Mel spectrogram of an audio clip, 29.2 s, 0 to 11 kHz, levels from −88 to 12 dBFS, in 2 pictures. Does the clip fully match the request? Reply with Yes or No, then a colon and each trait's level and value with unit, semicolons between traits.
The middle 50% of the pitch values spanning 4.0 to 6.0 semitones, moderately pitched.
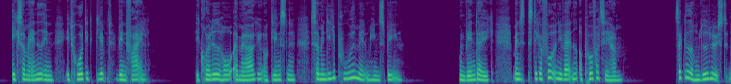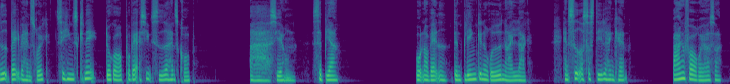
Yes: average, 4.8 semitones; medium, 175 Hz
